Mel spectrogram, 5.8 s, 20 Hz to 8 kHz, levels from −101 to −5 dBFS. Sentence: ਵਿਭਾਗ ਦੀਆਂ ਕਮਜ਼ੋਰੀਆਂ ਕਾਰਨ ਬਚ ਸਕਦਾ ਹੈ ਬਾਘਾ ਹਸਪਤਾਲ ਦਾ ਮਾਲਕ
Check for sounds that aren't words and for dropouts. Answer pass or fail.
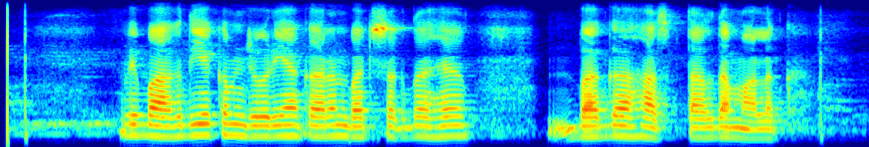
pass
